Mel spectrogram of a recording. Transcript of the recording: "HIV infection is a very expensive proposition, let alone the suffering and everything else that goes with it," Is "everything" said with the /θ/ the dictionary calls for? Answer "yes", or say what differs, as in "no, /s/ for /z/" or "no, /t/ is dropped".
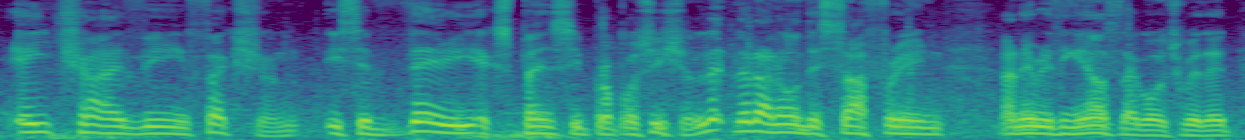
yes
